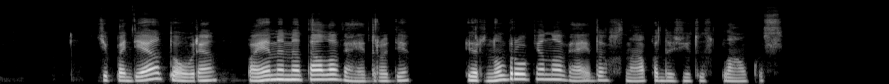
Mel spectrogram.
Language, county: Lithuanian, Vilnius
